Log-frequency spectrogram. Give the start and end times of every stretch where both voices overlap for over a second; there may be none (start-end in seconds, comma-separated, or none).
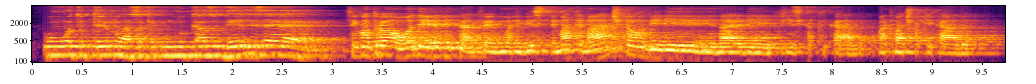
none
